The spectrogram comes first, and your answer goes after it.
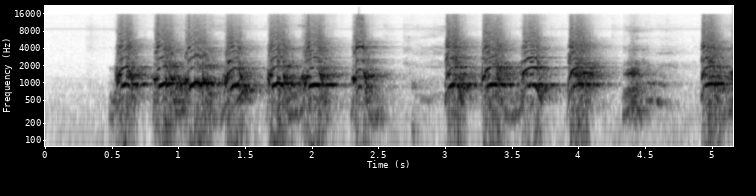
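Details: Border Terrier puppy named Angus barking while fighting a broom indoors: rapid loud barks, about three per second, in two bursts after a short quiet start.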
